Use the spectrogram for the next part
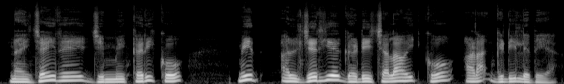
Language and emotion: Santali, neutral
